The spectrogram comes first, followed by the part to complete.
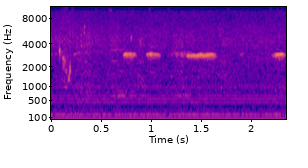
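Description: Near silence: room tone with a steady low hum and a few faint, short, high chirps.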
